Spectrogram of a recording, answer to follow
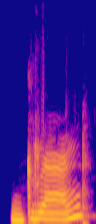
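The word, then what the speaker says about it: grand: simple है तो देखिए ग्रैंड ग्रैंड को फ्रेंच में जी आर ए एन डी ही ते हैं ग्रा ग्रा बट प्र प्रोनाउंस किया जाता है ग्रा ग्रा इट्स प्रोनाउंसड एज ग्र एंड एम ई आ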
